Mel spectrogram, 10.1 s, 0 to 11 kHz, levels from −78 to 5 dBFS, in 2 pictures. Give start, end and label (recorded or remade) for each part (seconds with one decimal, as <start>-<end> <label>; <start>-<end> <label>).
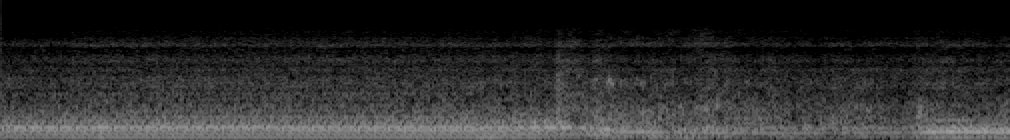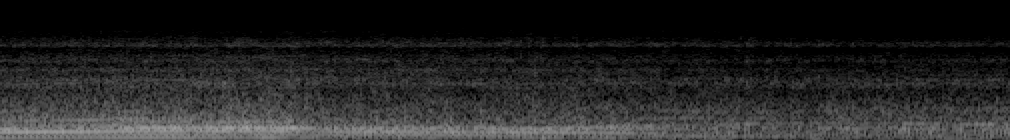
0.0-2.4 recorded; 2.4-5.0 remade; 5.0-6.0 recorded; 6.0-9.3 remade; 9.3-10.1 recorded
